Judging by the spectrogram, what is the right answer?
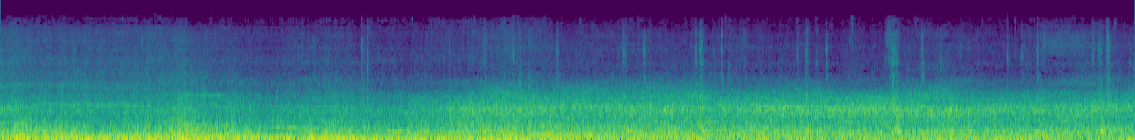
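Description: Kawasaki Ninja motorcycle being ridden along a road, picked up by a camera on the bike: a steady rush of wind and road noise with the engine running underneath.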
